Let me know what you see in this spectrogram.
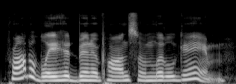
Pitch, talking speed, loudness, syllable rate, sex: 200 Hz, 180 wpm, -14 LUFS, 5.1 syllables/s, female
